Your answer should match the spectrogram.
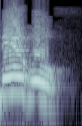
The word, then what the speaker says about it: héros: Un héros, La lettre H, c'est une lettre muette. Il ne se prononce pas dans ce mot.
